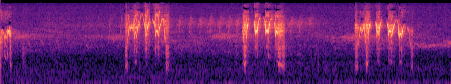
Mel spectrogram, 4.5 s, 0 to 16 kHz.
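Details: A black stork family at the nest in Estonia, on the morning of 20 May 2018. Three short clusters of rapid scratchy pulses come about every 1.2 seconds, between soft whistles from other birds.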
